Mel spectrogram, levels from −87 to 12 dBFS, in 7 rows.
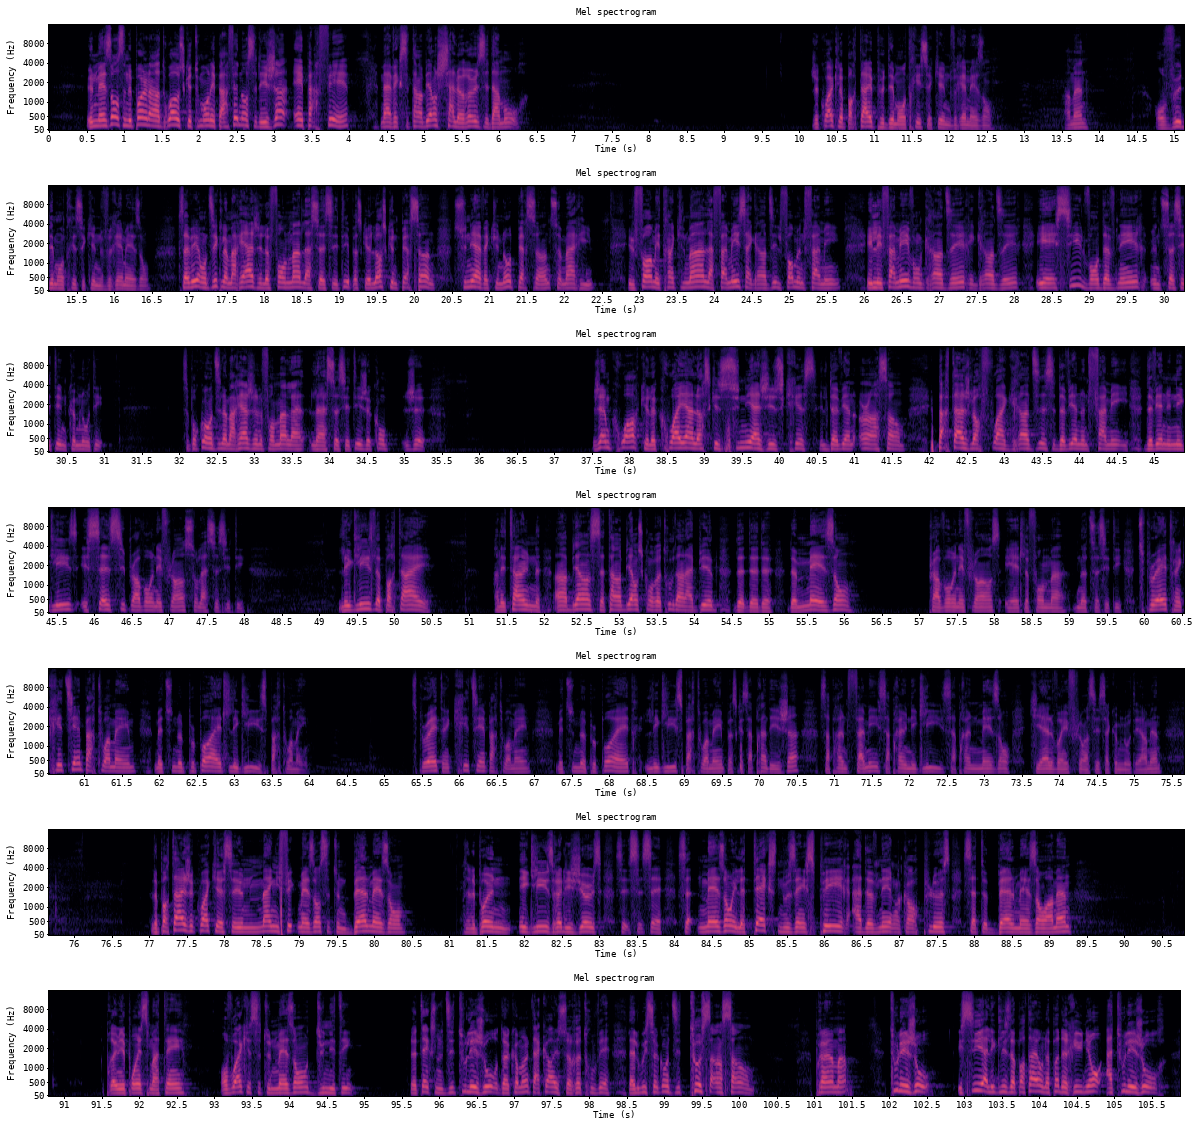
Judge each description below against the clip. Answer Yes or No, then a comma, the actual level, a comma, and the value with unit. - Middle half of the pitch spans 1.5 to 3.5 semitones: No, average, 4.1 semitones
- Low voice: No, medium, 150 Hz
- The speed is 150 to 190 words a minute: Yes, average, 180 wpm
